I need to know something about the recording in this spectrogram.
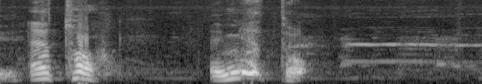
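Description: A rooster crowing: one long, level-pitched call that begins near the end, after a few brief spoken syllables.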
